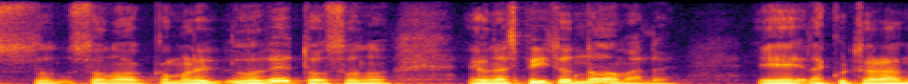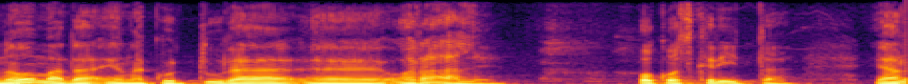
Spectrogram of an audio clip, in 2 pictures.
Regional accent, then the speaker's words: France; Italian is a second language; io sono francese, chiaramente, ho fatto tutte le mie studi in Francia, sono francese, però sono di cultura armenia.

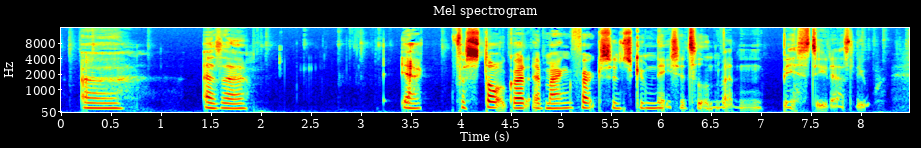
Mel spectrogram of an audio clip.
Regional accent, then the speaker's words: Roskilde, Zealand, Denmark; Født i Roskilde med en mor, en far og en storbror. En stille og rolig opvækst

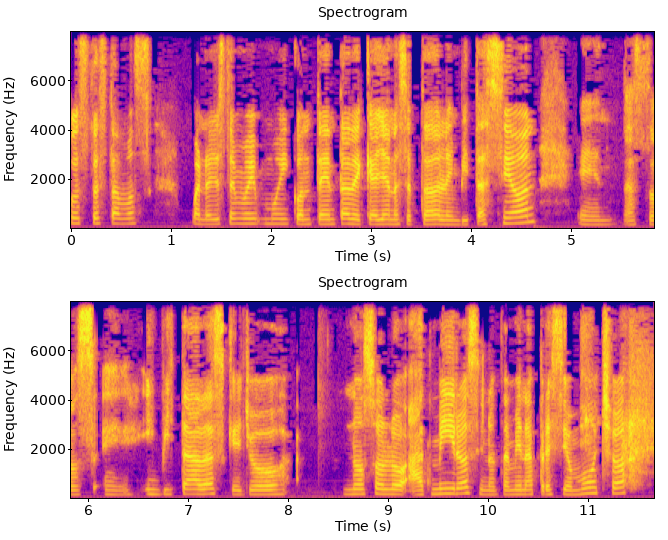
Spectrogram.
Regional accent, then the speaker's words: Córdoba, Veracruz, Mexico; born there; desde Córdoba, Veracruz, México, mi ciudad natal

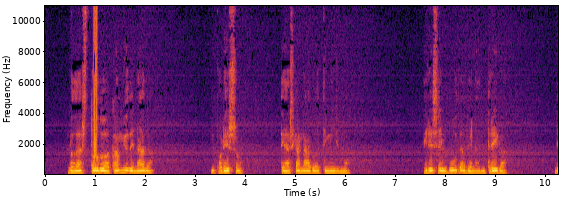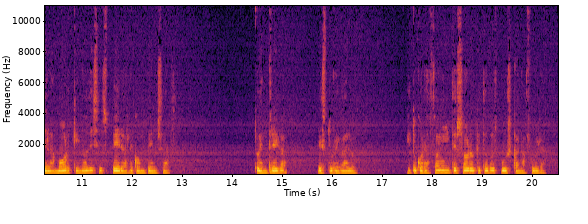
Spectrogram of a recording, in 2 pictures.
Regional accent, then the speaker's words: Albacete, Castilla-La Mancha, Spain; soy de Albacete, España.

